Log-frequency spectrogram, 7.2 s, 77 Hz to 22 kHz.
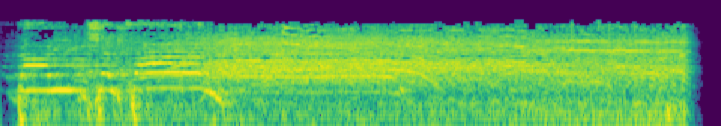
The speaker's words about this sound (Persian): با اعلام خبر تحویل 7 نفر از گروگان‌ها به صلیب سرخ، خانواده‌ها در میدان گروگان‌های تل‌آویو فریاد شادی سر دادند.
